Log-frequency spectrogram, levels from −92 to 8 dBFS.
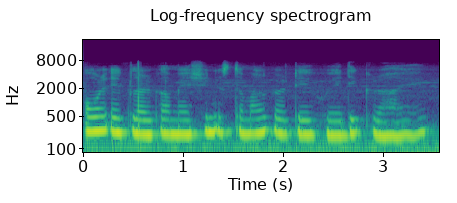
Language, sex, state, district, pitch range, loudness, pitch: Hindi, female, Arunachal Pradesh, Lower Dibang Valley, 205-230 Hz, -13 LUFS, 215 Hz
